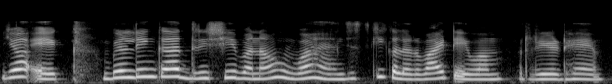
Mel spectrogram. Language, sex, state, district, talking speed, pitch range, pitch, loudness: Hindi, female, Jharkhand, Garhwa, 135 wpm, 245-310 Hz, 270 Hz, -16 LUFS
